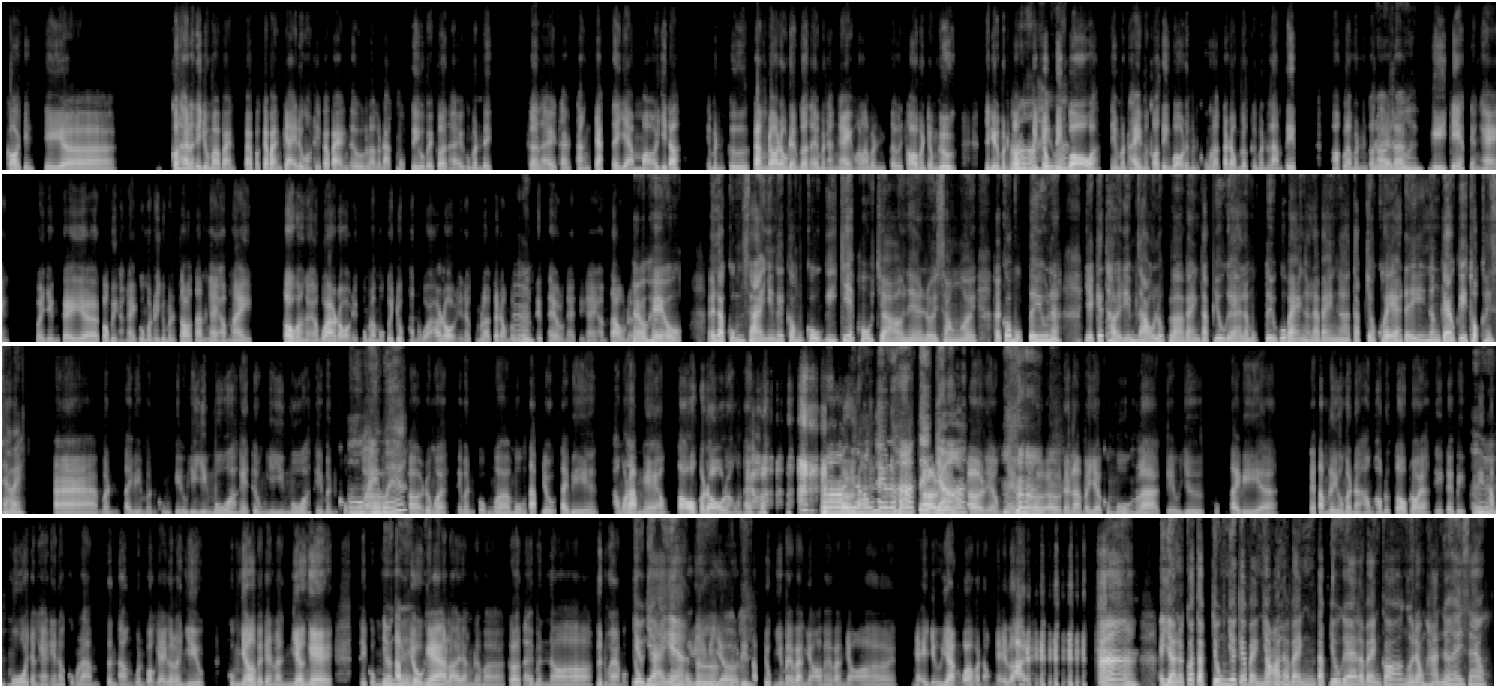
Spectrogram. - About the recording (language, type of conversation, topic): Vietnamese, podcast, Bạn quản lý thời gian như thế nào để duy trì thói quen?
- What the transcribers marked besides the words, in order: tapping; unintelligible speech; other background noise; unintelligible speech; laughing while speaking: "theo á"; laugh; laugh; laughing while speaking: "lại"; laugh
